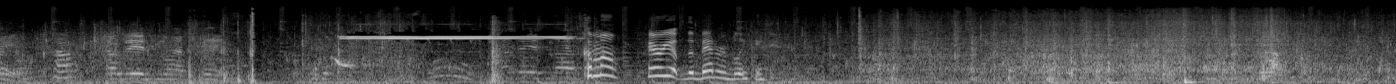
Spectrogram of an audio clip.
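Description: Water splashes in a pool as a child swims.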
